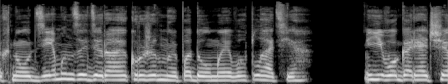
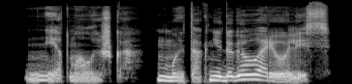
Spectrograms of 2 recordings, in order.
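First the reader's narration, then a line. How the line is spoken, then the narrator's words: Growling. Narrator (Russian): прорычал коллекционер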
